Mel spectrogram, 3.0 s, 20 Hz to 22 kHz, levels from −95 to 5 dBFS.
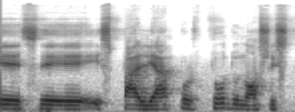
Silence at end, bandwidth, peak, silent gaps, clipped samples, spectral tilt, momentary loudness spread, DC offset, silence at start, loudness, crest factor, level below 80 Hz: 0.1 s; 13.5 kHz; -2 dBFS; none; under 0.1%; -5 dB/octave; 7 LU; under 0.1%; 0 s; -17 LUFS; 14 dB; -40 dBFS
